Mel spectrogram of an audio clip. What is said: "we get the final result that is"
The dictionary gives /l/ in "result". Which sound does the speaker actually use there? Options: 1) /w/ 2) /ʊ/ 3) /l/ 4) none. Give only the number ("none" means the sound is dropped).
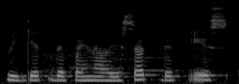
4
